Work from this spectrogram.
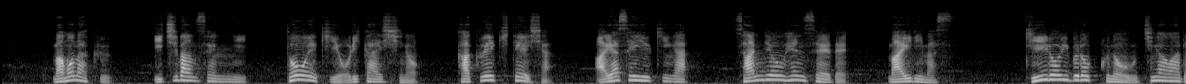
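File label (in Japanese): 北綾瀬 1番線 接近放送, 男声, 各駅停車 綾瀬行 (3両編成), 待合室TOAでの収録; 綾瀬・代々木上原・唐木田・伊勢原方面; 鳴動は、やや遅めです。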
